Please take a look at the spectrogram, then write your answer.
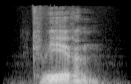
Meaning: to cross
- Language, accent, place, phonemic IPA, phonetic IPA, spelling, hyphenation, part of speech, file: German, Germany, Berlin, /ˈkveːʁən/, [ˈkʰveːɐ̯n], queren, que‧ren, verb, De-queren.ogg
